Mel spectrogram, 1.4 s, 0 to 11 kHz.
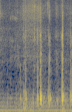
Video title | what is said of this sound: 09-25-21 Talkin Ball with Scott Theisen and Drew DeArmond | it sounds full we are shuffling it up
